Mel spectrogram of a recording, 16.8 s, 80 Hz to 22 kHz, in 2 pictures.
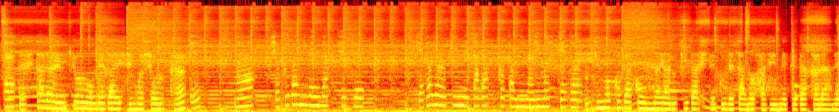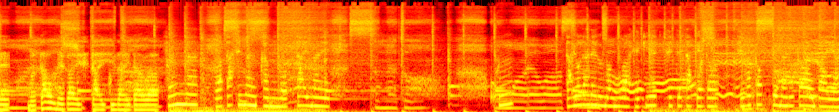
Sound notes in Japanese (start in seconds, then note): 12.9 ため息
